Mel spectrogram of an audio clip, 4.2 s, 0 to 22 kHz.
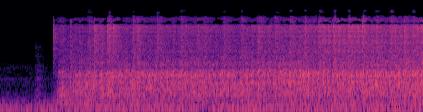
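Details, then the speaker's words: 1970s EZGO golf cart on an evening test drive after the internal starter generator repair: engine catches and settles into a steady, even run with no knocks or misses, and it pulls and drives smoothly. Normal running. "uh this thing driving great it's driving great just like i told you guys it would and it drives well too it runs great and it drives well"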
